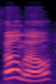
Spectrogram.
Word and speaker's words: FOMO: And when you pronounce FOMO, you pronounce it as a word itself.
